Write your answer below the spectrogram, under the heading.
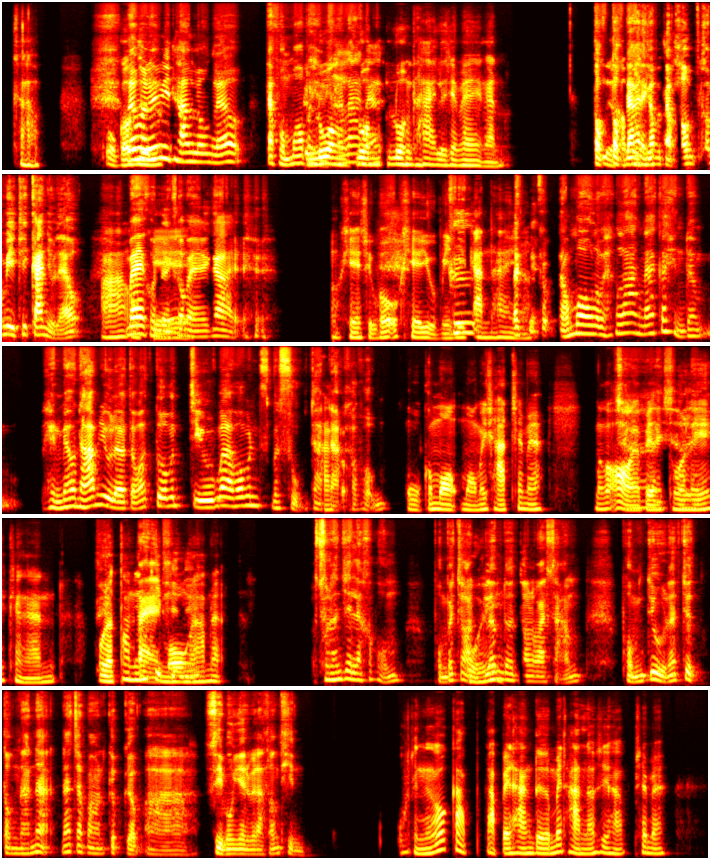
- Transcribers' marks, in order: tapping; other noise; chuckle
- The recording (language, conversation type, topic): Thai, podcast, คุณเคยมีครั้งไหนที่ความบังเอิญพาไปเจอเรื่องหรือสิ่งที่น่าจดจำไหม?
